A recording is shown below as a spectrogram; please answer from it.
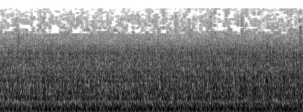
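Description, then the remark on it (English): A heavy tractor engine idles steadily, a loud continuous low rumble with a rattling vibration that holds even throughout, no voices. “Try the engine. Engine.”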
